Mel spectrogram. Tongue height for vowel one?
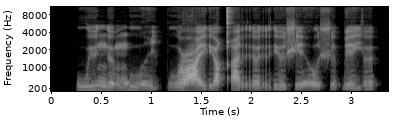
high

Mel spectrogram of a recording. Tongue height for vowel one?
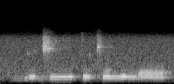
high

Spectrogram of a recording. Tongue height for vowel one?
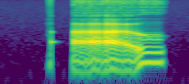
low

